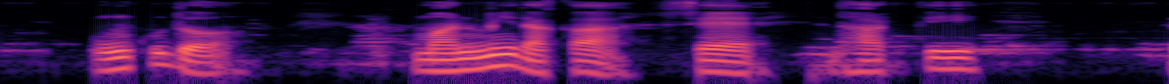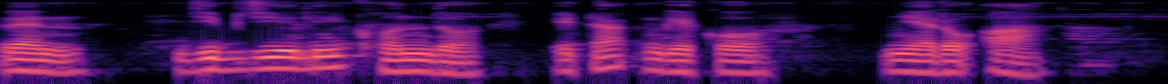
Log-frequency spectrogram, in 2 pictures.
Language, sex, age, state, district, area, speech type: Santali, male, 30-45, West Bengal, Paschim Bardhaman, urban, spontaneous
